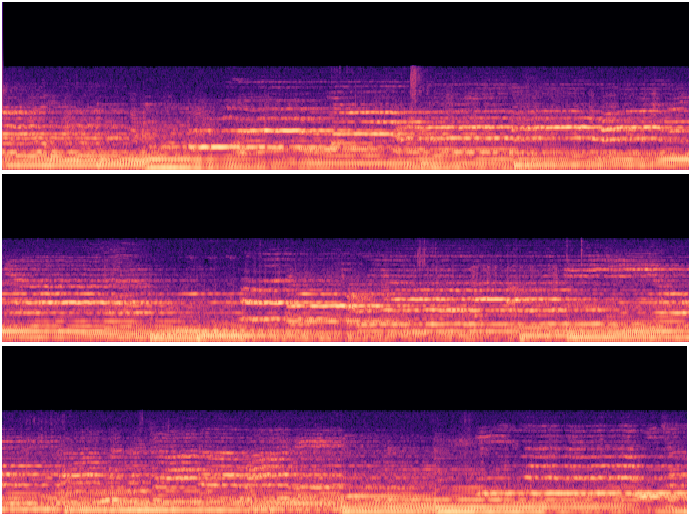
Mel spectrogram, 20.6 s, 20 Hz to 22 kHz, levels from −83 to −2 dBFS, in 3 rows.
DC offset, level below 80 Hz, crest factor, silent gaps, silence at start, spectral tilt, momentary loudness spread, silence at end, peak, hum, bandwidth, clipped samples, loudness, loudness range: 0.2%; -24 dBFS; 10 dB; none; 0 s; -10.5 dB/octave; 2 LU; 0 s; -4 dBFS; none; 5.4 kHz; under 0.1%; -14 LUFS; 1 LU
